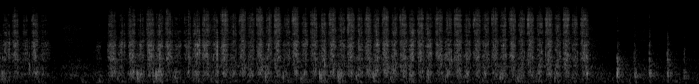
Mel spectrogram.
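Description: A carrot rasps steadily against a metal grater.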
